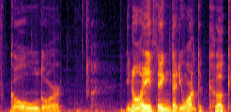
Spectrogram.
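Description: A man speaks at a medium pitch with ordinary pitch variation, and noticeable background noise is present. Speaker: gaming youtuber. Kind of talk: let's play commentary. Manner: hesitant, many fillers.

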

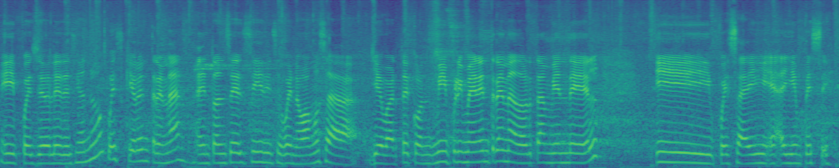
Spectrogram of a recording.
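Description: A woman's fairly slow, monotone delivery with flat intonation, music playing in the background. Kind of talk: interview answer. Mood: cheerful, a bit shy. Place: hall.

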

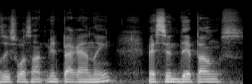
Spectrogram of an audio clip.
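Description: The speaker is a man. He has a Quebec accent. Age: 20s. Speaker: mortgage broker; podcast guest. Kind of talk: casual chat. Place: studio. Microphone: studio mic.

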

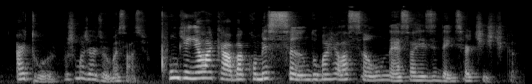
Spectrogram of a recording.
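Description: A woman speaks very fast at a fairly high pitch, with very wide pitch swings and big swings in loudness. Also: hardly any pauses. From Brazil. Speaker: YouTuber discussing language and films; YouTuber discussing language. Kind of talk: casual monologue to camera. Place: home room.

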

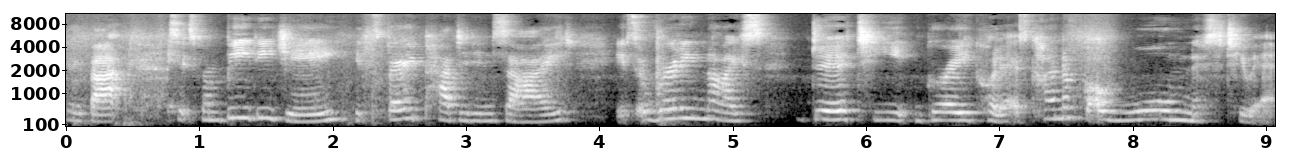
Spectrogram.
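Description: Over light background noise and audible room echo, a woman speaks fairly slowly with a high pitch and ordinary pitch variation. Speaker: fashion vlogger. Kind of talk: casual vlog chat. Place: home room.

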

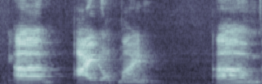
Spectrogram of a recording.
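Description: Audible room echo surrounds a woman as she talks. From French Canadian. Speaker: indie filmmaker. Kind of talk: casual talk to camera. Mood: amused, expressive. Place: home room.

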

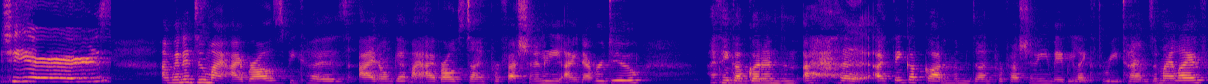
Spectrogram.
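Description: There is audible room echo as a woman speaks at a moderate pace. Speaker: vlogger. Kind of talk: casual vlog chat. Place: home room. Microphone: phone near.

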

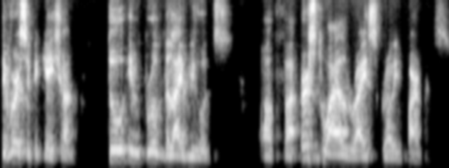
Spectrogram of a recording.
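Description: Over a quiet background, a man with a fairly high pitch and a bright, sharp tone talks at a fairly quick pace with lively intonation. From Philippines. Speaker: agricultural economist; presenter. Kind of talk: webinar presentation. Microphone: video call.

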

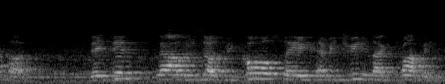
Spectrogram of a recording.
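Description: Audible echo from the room, plus light background noise. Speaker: lecturer. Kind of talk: lecture. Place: stage. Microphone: podium.

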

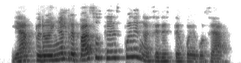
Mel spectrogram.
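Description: A woman talks at a fairly quick pace, her fairly high pitch making big swings up and down.

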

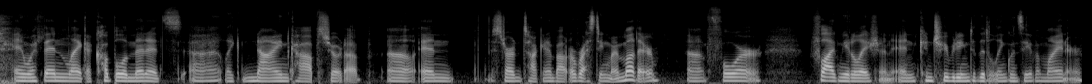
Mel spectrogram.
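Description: Her voice very deep and low, a woman speaks at a fairly quick pace with monotone, flat intonation in a dry sound with no echo. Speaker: podcast guest. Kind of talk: interview answer. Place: studio. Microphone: studio mic.

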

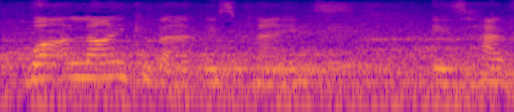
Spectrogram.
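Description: A woman is speaking. Crowd noise fills the background. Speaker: food vlogger. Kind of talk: casual vlog chat. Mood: cheerful, smiling. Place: street. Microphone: phone near.

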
